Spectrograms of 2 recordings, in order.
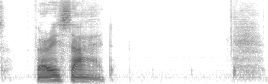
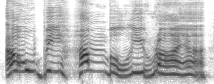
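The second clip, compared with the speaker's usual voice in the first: put-on much higher, pleading old mother's voice; 6 dB louder than usual. A narrator's reading. Missus Heap pleading with her son, high and begging. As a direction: beg your son to behave, high-pitched. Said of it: "Missus Heap said".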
